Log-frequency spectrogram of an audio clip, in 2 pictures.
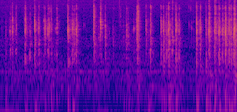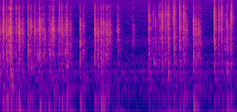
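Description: Rapid, steady clacking of keys on a computer keyboard, close and fairly loud, with bursts of fast typing and brief pauses throughout, no voices.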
